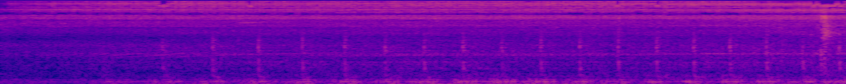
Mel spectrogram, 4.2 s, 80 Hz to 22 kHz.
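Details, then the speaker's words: Homemade pulley-driven variable-speed rock tumbler, just completed, first run with no barrel. Quiet low hum with only faint light ticking and no rubbing or knocking: normal running. "About here, nothing. Nothing from this at all. Put the barrel on, you hear the barrel noise, and that's about it. She's running about 38, 40 RPM, which is what we want."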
